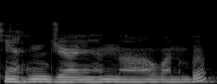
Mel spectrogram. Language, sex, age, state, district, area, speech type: Kashmiri, male, 30-45, Jammu and Kashmir, Pulwama, rural, spontaneous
